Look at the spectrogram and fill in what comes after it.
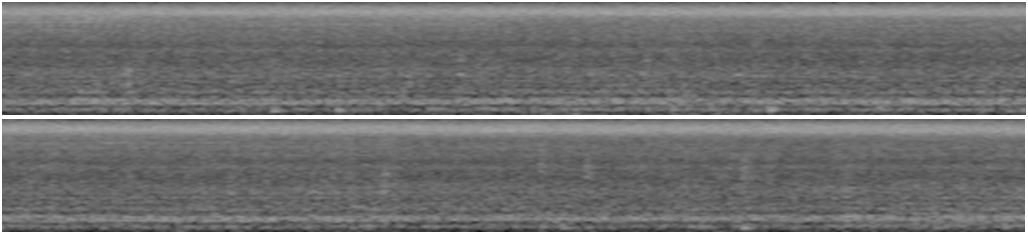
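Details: Steady drone from Japanese honey bees fanning their wings through a hot day, a thick overlapping hum of many wingbeats with a constant bright high-pitched hiss layered on top, unchanging from start to end.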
